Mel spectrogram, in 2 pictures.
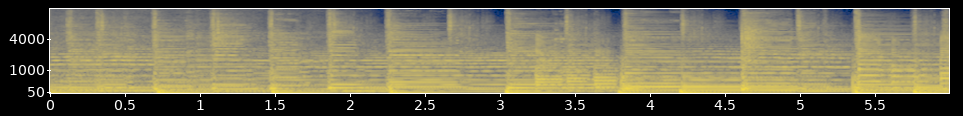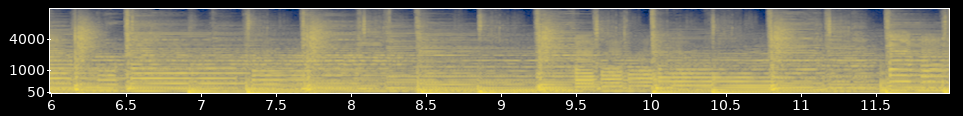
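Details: Strummed acoustic guitar music with a steady rhythm and bass notes; no animal sounds are heard.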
